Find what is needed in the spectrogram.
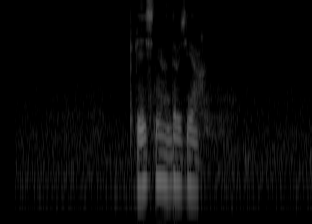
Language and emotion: Russian, neutral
